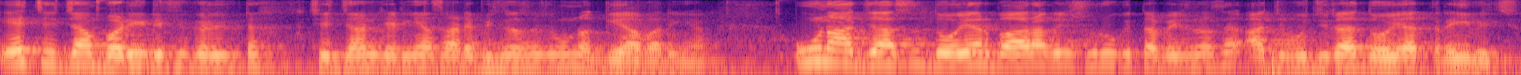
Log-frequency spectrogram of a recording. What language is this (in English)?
Dogri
